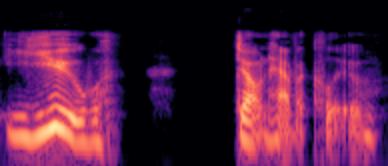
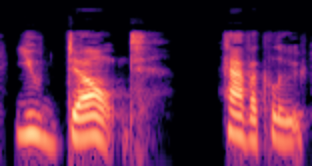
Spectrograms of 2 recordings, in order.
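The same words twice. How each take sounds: First: The stress falls on the word 'you'. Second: The stress falls on the word 'don't'.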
